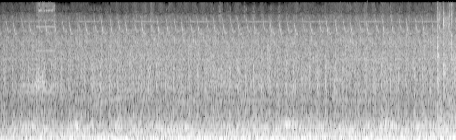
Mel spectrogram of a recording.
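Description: A helicopter in Metal Gear Solid V, played on Xbox Series X, roars loudly and continuously with a throbbing rotor chop over a dense engine rumble.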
